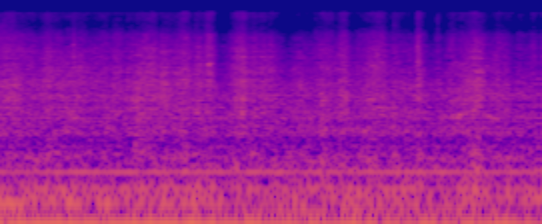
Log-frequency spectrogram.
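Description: Steady background hum and hiss, with faint rustling of a paper towel as a small tube of denture adhesive is rubbed dry.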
